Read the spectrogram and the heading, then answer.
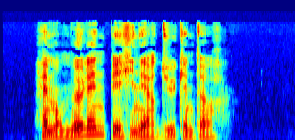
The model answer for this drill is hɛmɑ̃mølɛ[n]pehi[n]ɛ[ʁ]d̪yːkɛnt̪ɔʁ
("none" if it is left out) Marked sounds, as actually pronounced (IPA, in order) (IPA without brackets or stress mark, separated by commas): n, n, ʁ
